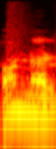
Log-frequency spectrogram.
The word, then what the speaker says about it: honor: Di sini kata honor dan kata hour dibunyikan seperti huruf O atau A, ya, tidak diucapkan huruf H.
